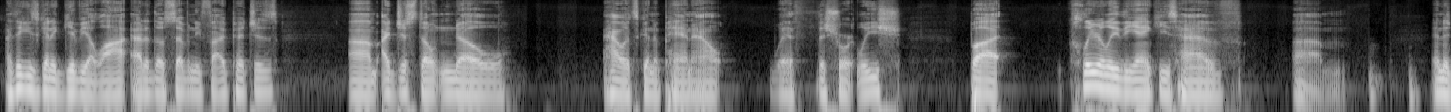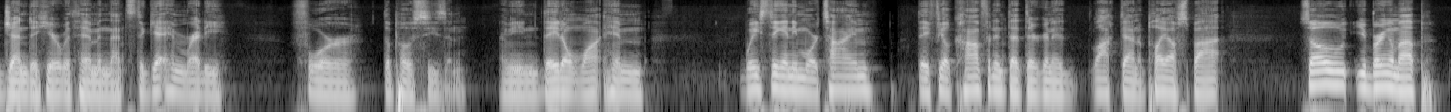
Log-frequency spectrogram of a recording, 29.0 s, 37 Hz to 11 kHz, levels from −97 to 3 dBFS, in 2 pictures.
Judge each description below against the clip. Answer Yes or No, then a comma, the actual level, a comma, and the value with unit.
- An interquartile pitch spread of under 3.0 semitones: No, average, 3.8 semitones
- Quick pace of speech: No, average, 155 wpm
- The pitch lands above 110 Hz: No, very low, 95 Hz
